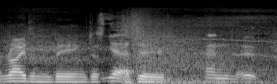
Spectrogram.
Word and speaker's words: Raiden: But, Well, that's the Japanese pronunciation. Raiden.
